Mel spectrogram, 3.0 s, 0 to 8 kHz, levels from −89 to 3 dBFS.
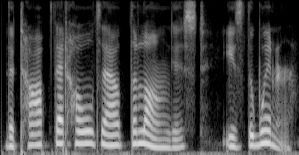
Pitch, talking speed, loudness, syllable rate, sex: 195 Hz, 200 wpm, -17 LUFS, 4.4 syllables/s, female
